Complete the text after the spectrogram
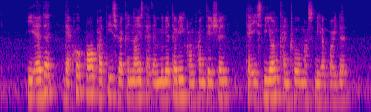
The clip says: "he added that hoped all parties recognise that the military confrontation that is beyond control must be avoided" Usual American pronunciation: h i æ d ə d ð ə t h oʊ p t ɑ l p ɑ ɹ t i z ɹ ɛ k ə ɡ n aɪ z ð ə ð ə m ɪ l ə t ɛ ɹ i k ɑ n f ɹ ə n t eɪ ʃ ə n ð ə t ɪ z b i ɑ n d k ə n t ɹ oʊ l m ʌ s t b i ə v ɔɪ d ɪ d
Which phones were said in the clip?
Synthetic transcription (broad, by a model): h i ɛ d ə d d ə t h oʊ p ɑ l p ɑ t i s ɹ ɛ k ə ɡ n aɪ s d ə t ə m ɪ l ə t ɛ ɹ i k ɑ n f ɹ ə n t eɪ ʃ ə n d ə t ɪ s b i ɑ n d k ə n t ɹ oʊ l m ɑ s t b i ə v ɔɪ d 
